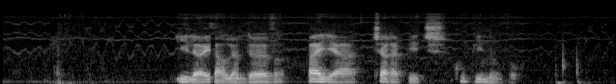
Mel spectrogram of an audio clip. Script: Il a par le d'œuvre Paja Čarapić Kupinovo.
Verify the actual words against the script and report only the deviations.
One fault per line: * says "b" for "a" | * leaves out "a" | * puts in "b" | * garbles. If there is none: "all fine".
all fine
